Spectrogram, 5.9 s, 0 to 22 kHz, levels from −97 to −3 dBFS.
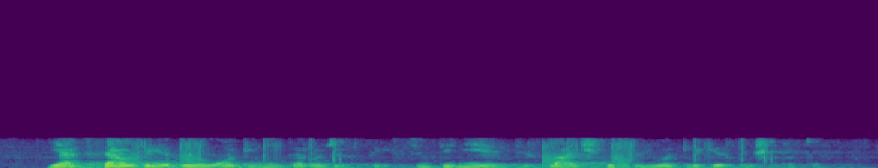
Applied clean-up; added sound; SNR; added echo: none; Fart; 18 dB; reverberation time 1.0 s.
